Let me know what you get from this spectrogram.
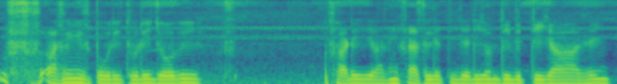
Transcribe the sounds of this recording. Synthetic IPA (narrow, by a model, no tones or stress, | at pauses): əsĩːspuːɾiːt̪ʰoːɽiːd͡ʒoːbiː | saːɽiːəsĩːpʰɛːsɪlɪʈiːd͡ʒeːɽiːʊ̃nd̪iːd̪ɪt̪ːiːd͡ʒaːəsĩː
